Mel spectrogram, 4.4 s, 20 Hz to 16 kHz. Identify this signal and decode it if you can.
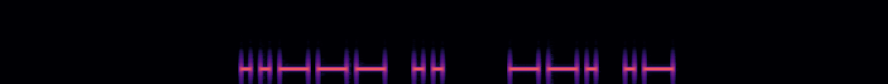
Morse code, heard as a keyed tone, about 25 wpm, 700 Hz. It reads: 2I GA
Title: Winter Field Day Exchanges 25wpm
